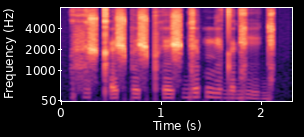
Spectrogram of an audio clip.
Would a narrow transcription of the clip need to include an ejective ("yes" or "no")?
yes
